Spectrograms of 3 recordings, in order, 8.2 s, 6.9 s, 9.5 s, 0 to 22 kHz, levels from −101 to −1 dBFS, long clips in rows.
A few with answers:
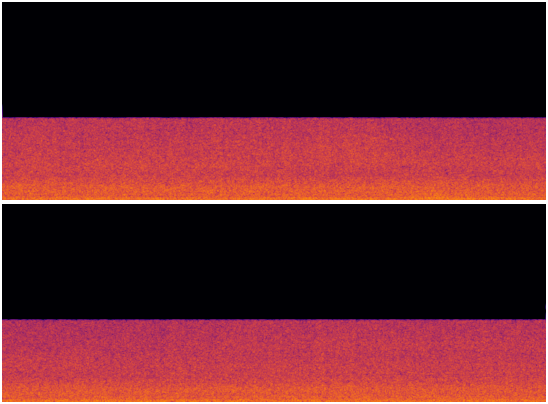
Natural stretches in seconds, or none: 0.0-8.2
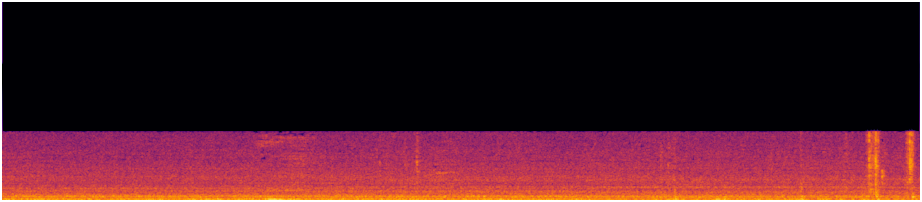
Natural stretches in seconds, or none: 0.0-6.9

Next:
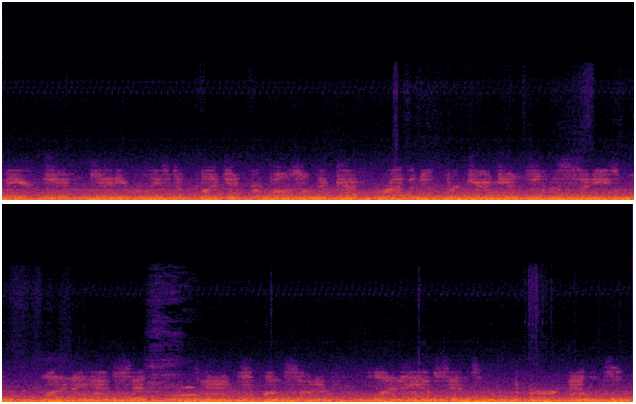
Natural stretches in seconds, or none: 0.0-4.3; 5.8-7.5; 9.1-9.5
